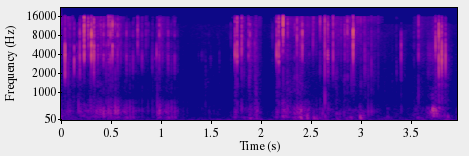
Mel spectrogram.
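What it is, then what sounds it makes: Shrink-wrapped cardboard box. A small, hollow cardboard box in plastic shrink wrap has its film rubbed and scratched quickly by fingers along its sides. Bursts of bright, dry crinkling and scratching rise and fall, with a near-silent pause in the middle before the rubbing resumes.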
